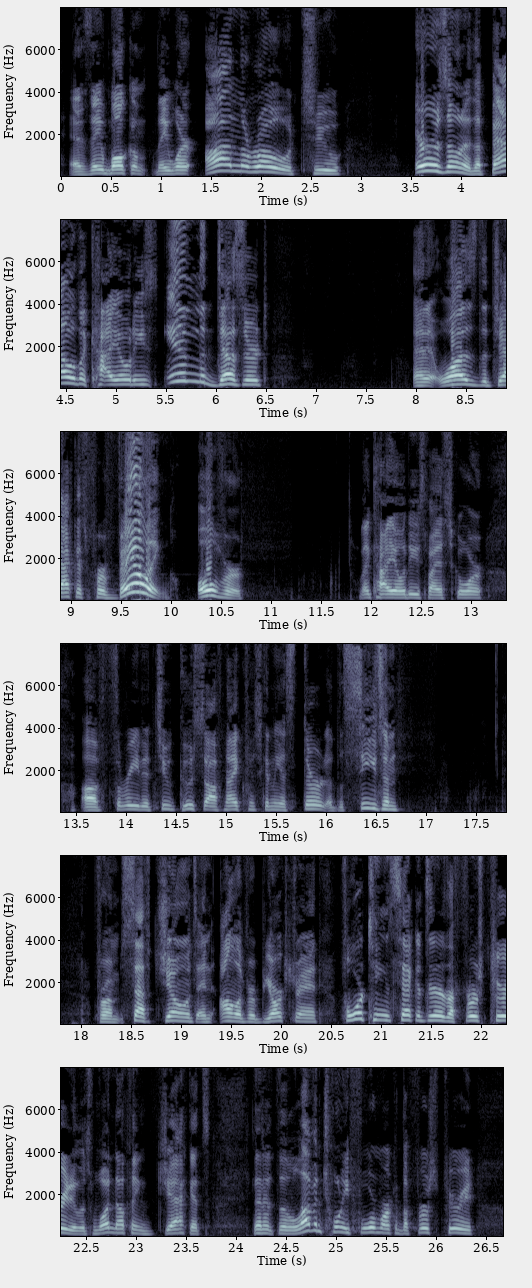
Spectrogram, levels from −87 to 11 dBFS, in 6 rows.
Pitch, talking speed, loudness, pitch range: 180 Hz, 155 wpm, -18 LUFS, 160-210 Hz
